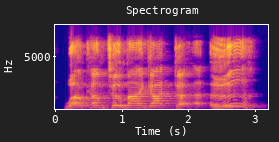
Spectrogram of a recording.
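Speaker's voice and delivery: very loud, very slow, high-pitched delivery. Narrating a story, repeating a reply to an imagined visitor: loud voice. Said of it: "for there before me was this human-looking person, only a metre tall, leaning on what looked like a golden spade sparkling in the sunlight. And all around him were these amazing colours of the rainbow".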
